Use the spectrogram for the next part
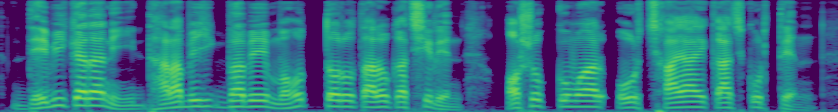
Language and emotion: Bengali, neutral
